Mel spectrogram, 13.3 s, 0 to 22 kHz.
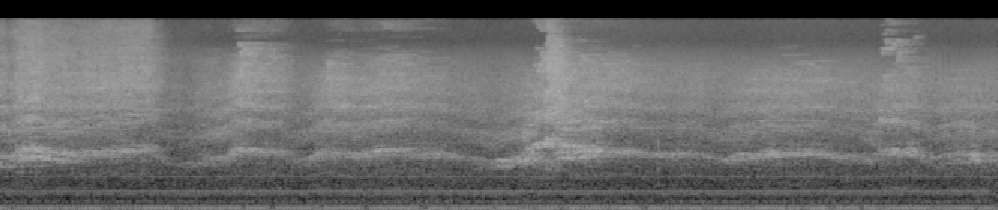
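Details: BetaFPV 85 Pro 2 whoop in flight after its flight controller gave only 3 beeps and would not finish powering up, fixed with an external Matek 5V micro BEC: steady high motor whine rising and falling smoothly with throttle, no stutter or dropouts; healthy motors.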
